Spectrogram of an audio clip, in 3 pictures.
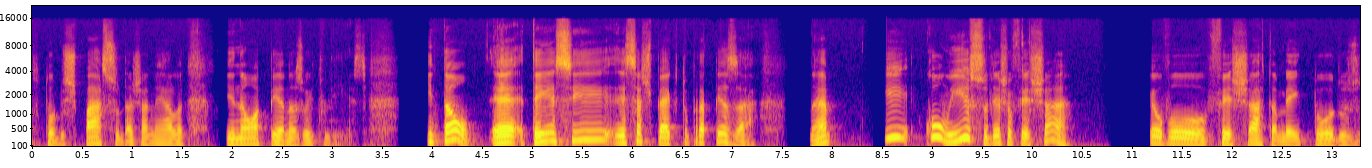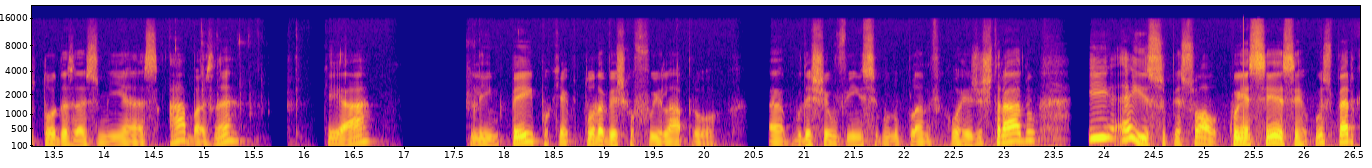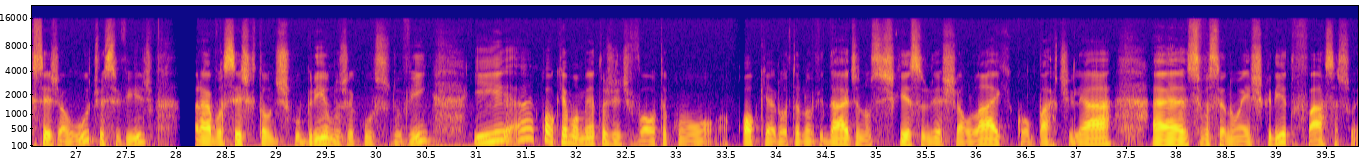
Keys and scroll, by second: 9.6 ctrl+d, 14.7-15.5 typing, 17.4 ctrl+l, 17.4 typing.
